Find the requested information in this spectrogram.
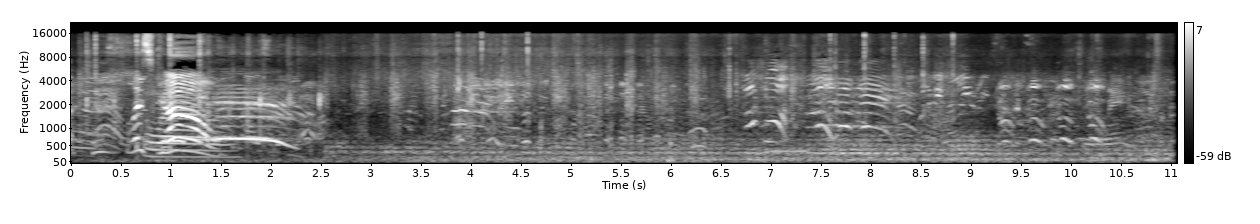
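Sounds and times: open-air field noise: 0:00.0 - 0:11.0.

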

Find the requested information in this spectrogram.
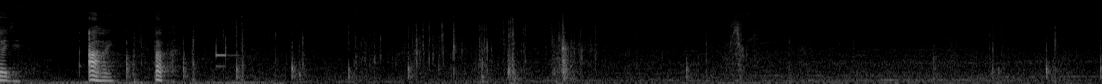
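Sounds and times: soft footsteps: 0:01.2 - 0:11.0
two-tone phone keypad beep: 0:02.2 - 0:02.4.

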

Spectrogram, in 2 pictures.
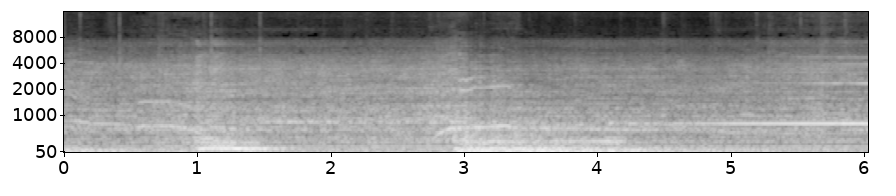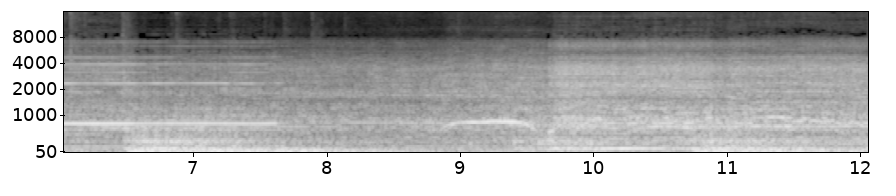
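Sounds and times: heavy distorted bass and guitars: 0:00.0 - 0:12.0.

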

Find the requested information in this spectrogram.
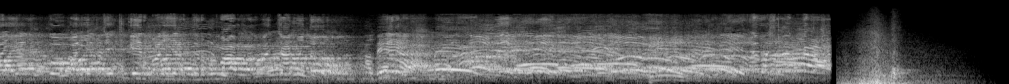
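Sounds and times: whoosh transition effect: 0:08.4 - 0:09.8.

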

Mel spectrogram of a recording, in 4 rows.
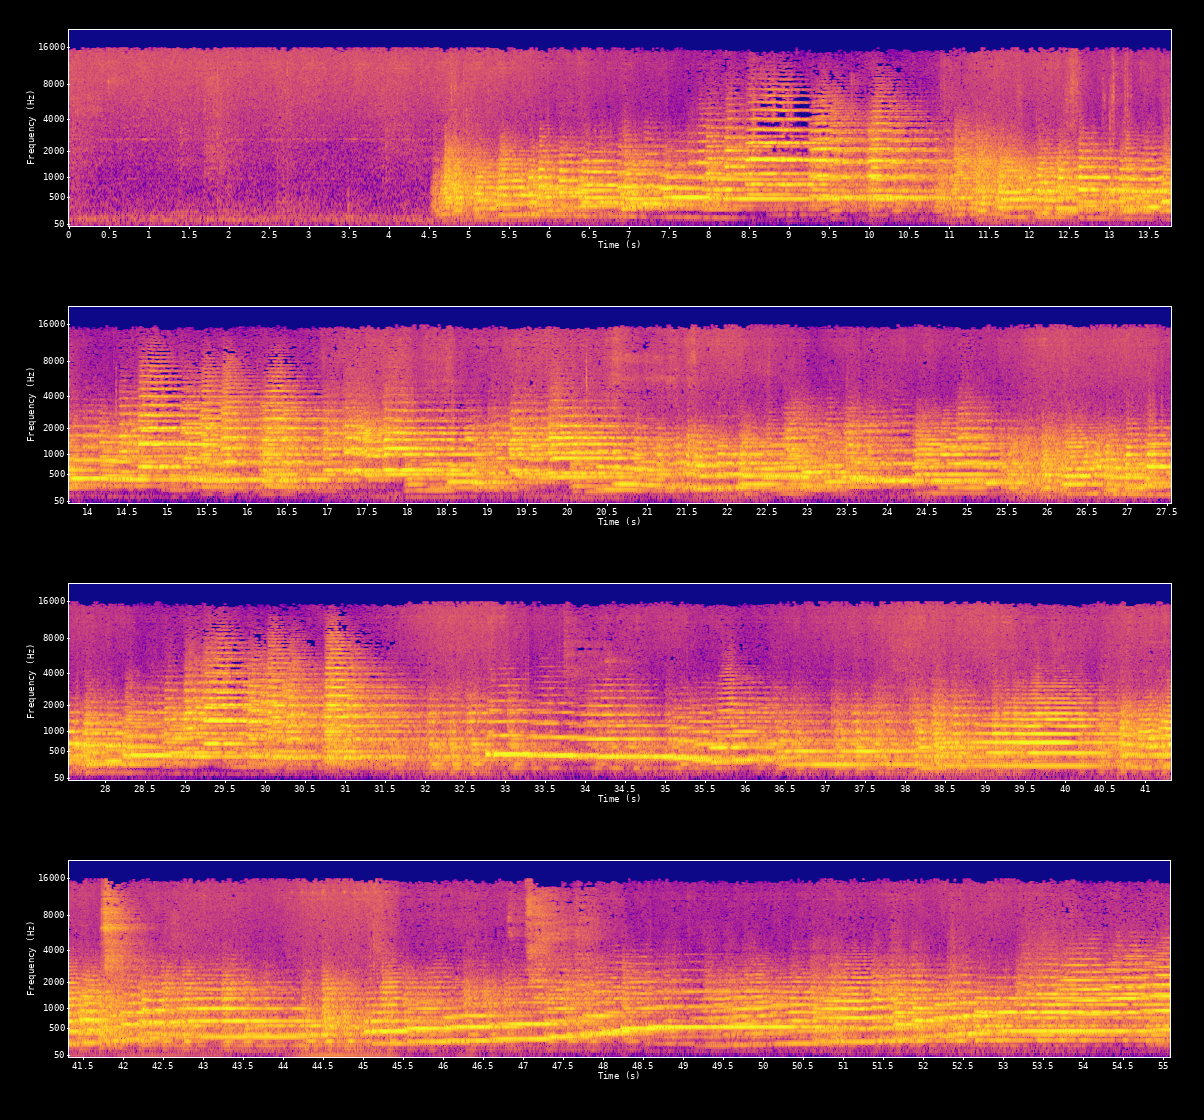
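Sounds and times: brass quintet playing: 0:04.4 - 0:55.0.

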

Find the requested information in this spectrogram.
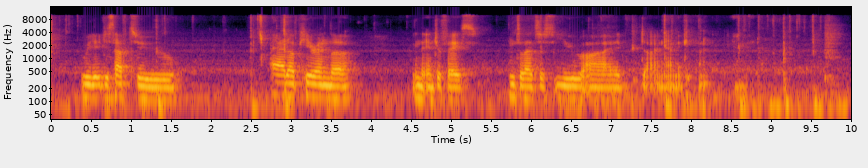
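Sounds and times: laptop keyboard typing: 0:00.0 - 0:04.6, 0:05.9 - 0:10.0.

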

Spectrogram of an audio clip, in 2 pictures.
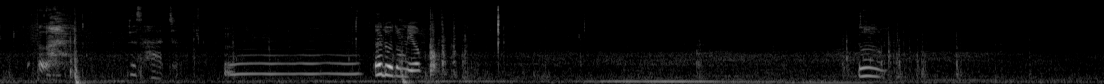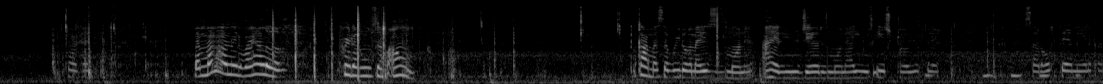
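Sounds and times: girl singing or humming: 0:02.2 - 0:04.3.

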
